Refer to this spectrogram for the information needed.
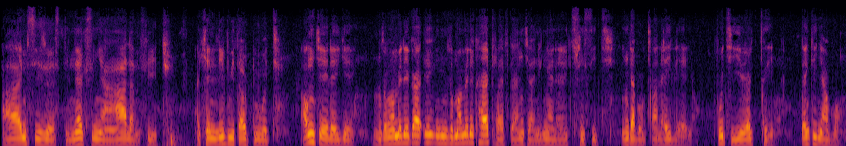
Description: Listen to the Kaya Drive listener’s perspectives:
